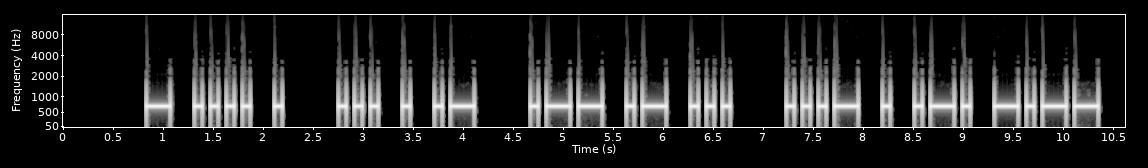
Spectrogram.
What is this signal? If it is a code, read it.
Morse code, heard as a keyed tone, about 15 wpm, 700 Hz. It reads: THE SEA WAS VERY
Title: Sentences from Top 1400 Words 15wpm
